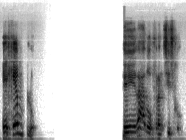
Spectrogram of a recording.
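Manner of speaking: stern divine rebuke. Acted. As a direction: scold him as the Lord would.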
